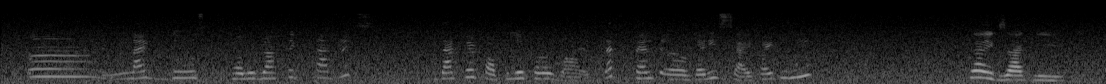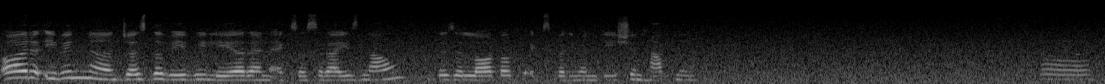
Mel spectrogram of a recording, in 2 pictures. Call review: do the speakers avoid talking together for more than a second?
Yes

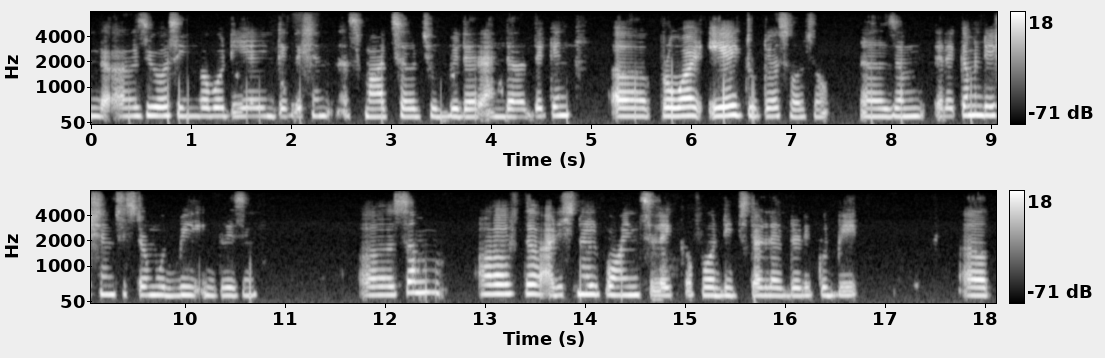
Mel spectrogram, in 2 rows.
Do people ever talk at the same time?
No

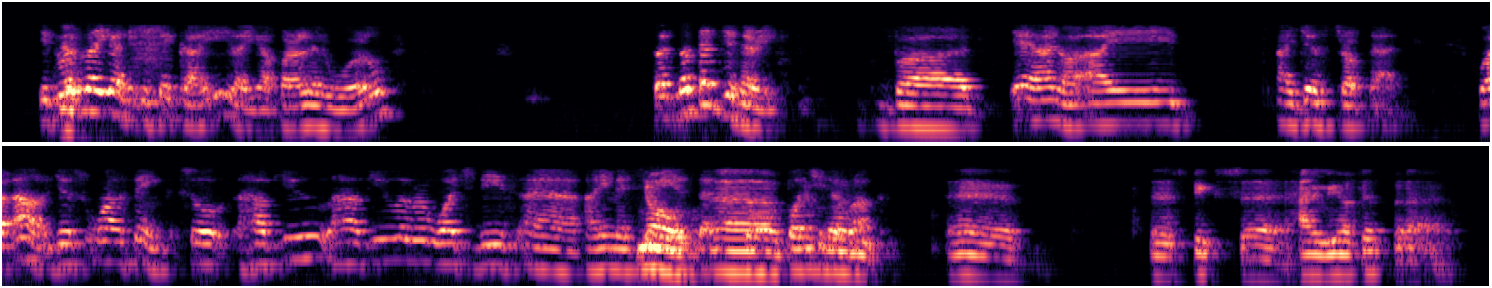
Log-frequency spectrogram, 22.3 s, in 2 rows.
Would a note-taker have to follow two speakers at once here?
Yes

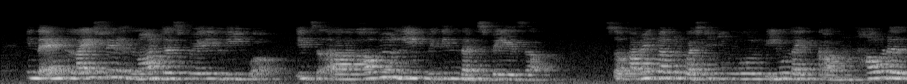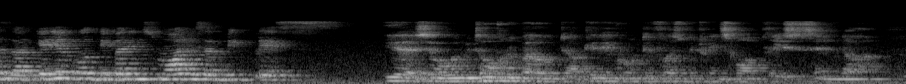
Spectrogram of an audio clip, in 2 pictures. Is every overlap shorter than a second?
Yes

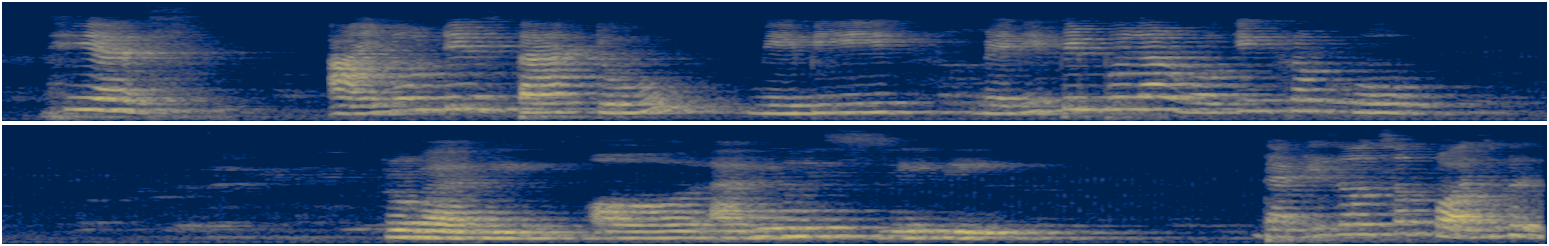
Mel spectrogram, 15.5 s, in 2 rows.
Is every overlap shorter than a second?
Yes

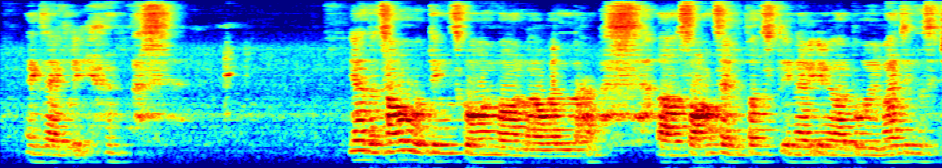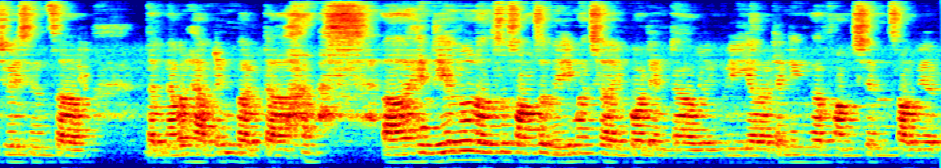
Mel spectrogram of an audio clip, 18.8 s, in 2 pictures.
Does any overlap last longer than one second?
No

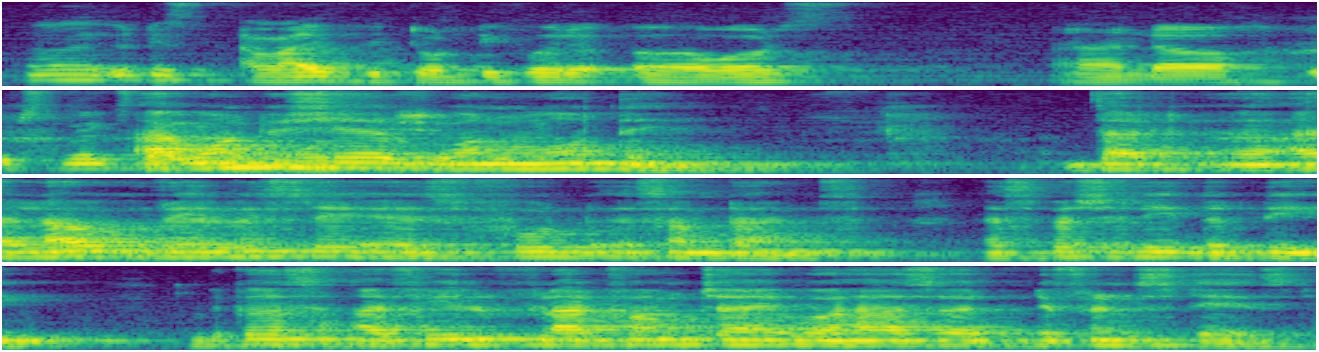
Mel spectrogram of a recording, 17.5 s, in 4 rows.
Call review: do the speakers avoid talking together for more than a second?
No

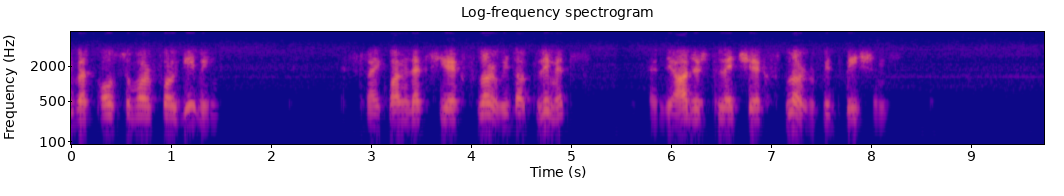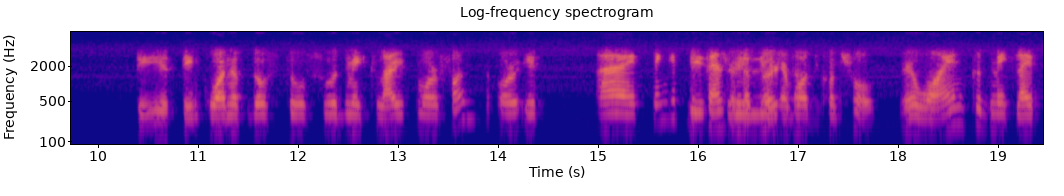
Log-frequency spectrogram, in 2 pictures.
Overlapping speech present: Yes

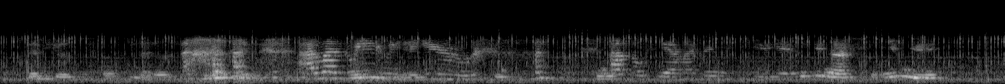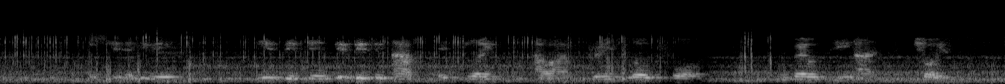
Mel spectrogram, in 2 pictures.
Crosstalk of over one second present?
Yes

